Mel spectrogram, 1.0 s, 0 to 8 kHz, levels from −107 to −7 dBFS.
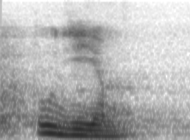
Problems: none marked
